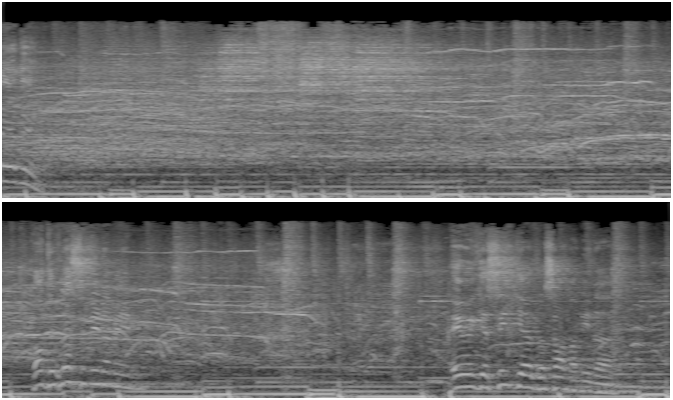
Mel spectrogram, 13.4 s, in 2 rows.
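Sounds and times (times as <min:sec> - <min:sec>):
bass-heavy backing music: 0:00.0 - 0:13.3
crowd clapping and cheering: 0:00.0 - 0:13.3
speech: 0:07.1 - 0:08.1, 0:11.2 - 0:13.2.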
